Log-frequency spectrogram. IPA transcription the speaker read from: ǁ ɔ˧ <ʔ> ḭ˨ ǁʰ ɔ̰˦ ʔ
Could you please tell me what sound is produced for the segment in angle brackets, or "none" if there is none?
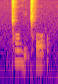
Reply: ɦ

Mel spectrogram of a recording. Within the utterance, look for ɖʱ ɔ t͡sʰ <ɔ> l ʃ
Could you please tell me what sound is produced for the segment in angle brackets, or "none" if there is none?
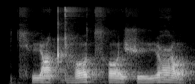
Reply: ɔ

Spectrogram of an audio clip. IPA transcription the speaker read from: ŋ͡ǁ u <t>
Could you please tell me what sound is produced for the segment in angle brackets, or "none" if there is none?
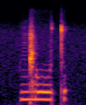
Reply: t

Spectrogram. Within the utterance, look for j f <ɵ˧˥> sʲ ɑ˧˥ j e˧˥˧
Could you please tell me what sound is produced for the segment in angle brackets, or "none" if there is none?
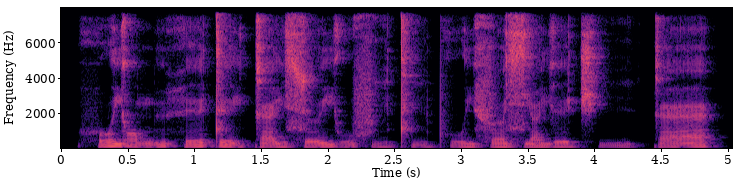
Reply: œ˧˥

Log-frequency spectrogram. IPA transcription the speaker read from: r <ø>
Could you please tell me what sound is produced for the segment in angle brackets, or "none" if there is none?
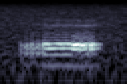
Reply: ø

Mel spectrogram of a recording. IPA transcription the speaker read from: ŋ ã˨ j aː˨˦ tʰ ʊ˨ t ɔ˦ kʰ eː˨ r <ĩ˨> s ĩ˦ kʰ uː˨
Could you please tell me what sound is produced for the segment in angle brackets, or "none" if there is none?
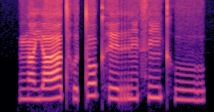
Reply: ĩ˨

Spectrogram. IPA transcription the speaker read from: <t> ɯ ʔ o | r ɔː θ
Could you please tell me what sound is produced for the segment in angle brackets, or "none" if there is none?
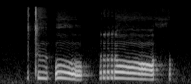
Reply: t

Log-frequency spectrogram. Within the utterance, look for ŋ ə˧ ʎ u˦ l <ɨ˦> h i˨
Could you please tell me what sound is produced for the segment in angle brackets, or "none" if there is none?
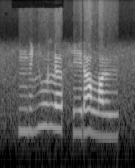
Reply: ə˦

